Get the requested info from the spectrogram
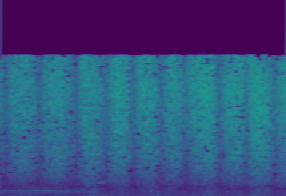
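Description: A chalkboard being wiped clean, an eraser scrubbing back and forth across the board in rapid even strokes, about four a second.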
